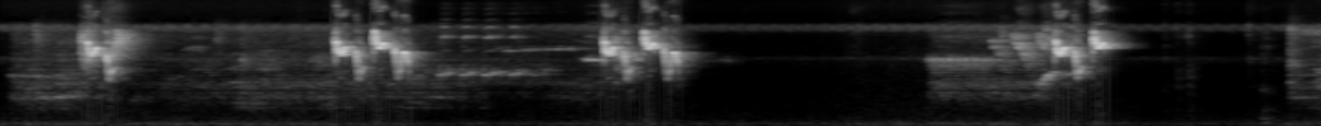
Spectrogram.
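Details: Bar-winged prinia singing in the lively 'semi crystal' style, used to prompt other prinias into song: four bursts of sharp, high, downward-sweeping chirps in quick clusters, separated by pauses, over a faint steady high whine.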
